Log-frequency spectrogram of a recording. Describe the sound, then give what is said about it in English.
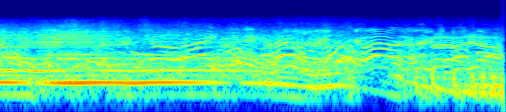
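A snowmobile engine drones steadily as it rides off down a snowy street, a continuous loud motor hum. People talk over it throughout. “Jesse gets off, pushes the snowmobile, and falls face down in the street. Snow spews in his face as Johnny rides off.”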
